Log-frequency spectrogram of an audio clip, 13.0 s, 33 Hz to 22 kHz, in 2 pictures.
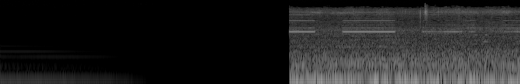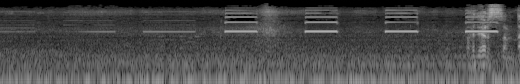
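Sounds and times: car engine and tyre rumble: 3.6s - 13.0s
dashboard warning chime beeping: 3.6s - 13.0s
car whooshing past: 9.4s - 10.3s.

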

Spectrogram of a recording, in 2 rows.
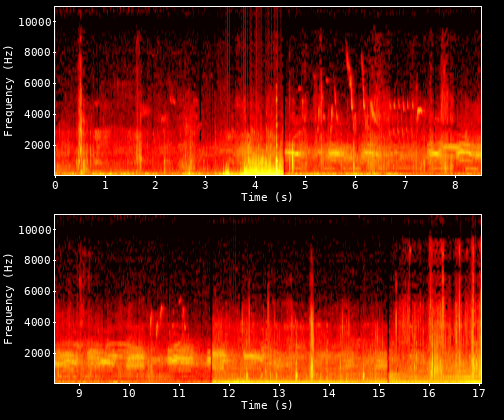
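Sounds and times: birds calling and chirping: 0.0s - 17.0s
steady low rumble: 11.7s - 17.0s.

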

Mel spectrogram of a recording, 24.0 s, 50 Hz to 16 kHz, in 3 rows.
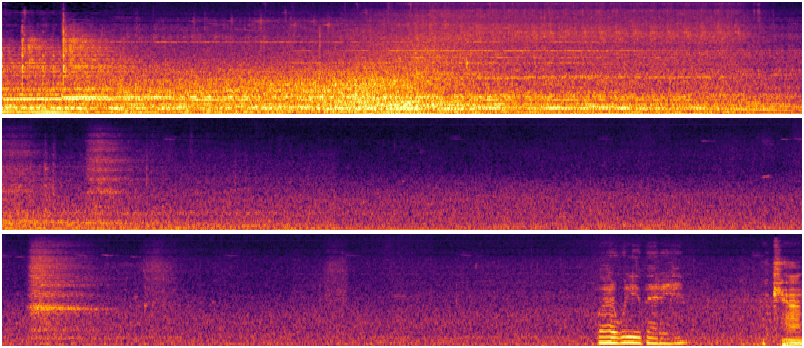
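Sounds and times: car driving past: 0.0s - 15.6s.

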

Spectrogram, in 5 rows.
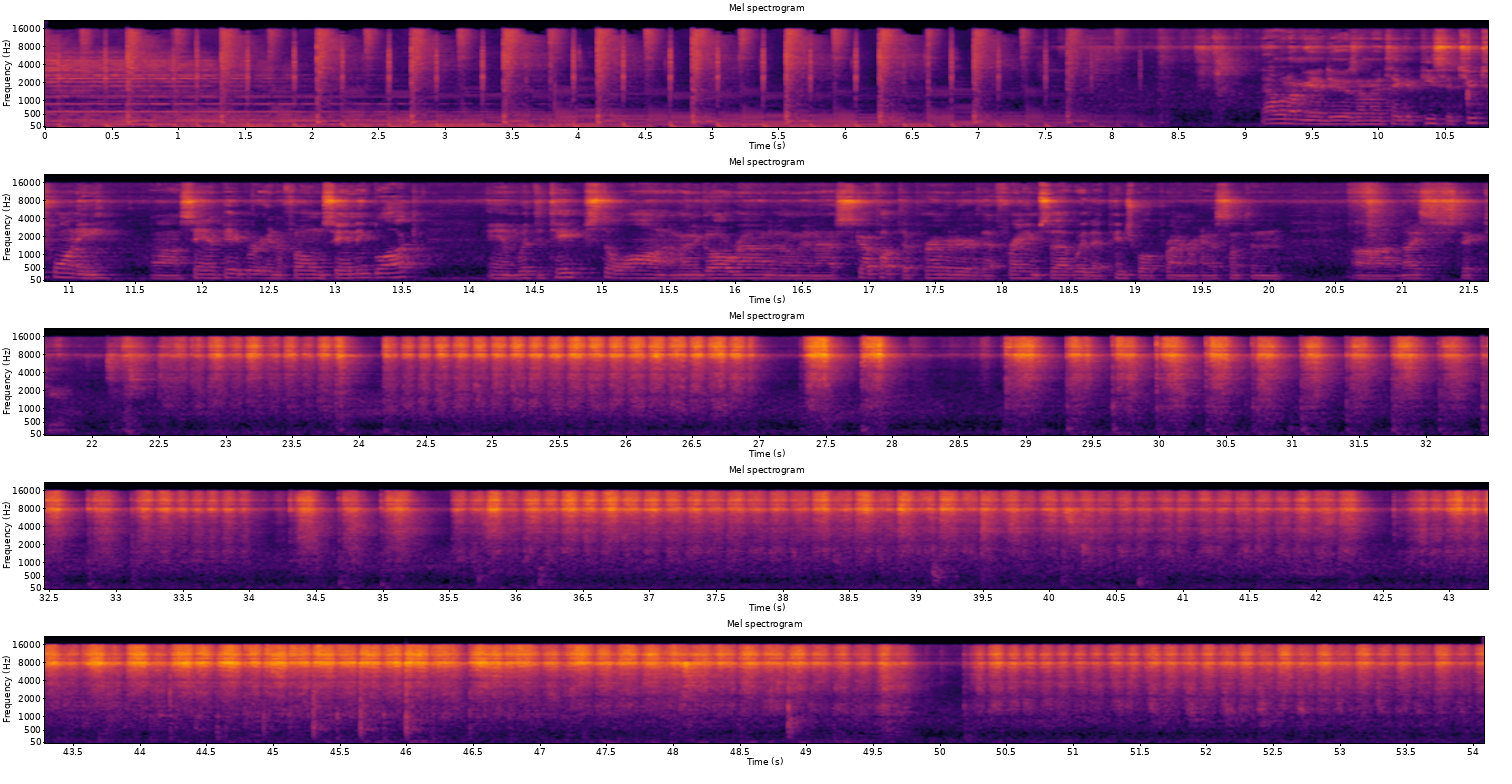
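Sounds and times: sandpaper rubbing on metal: 22.4s - 28.1s, 28.8s - 54.0s.

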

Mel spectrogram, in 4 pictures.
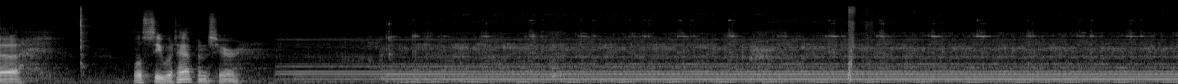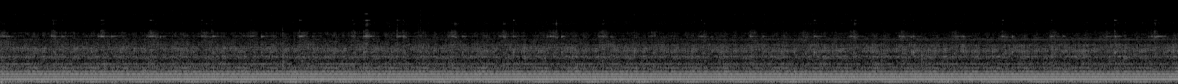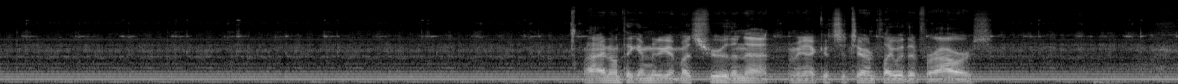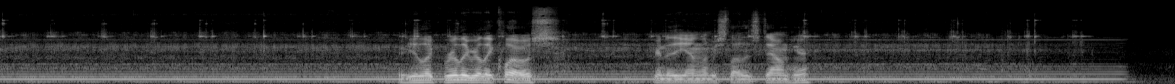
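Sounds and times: click: 0.8s - 1.0s
feed motor humming: 2.7s - 47.0s.

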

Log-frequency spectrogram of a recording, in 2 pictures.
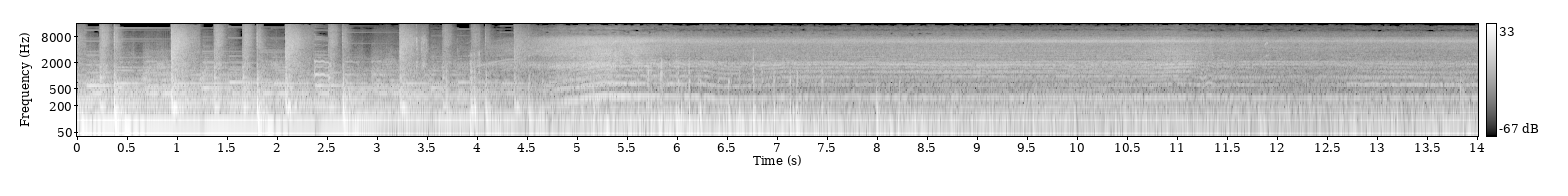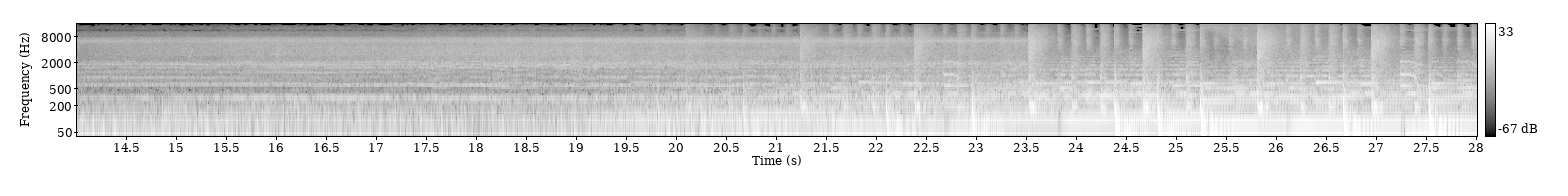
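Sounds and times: drone propellers buzzing: 0.0s - 28.0s.

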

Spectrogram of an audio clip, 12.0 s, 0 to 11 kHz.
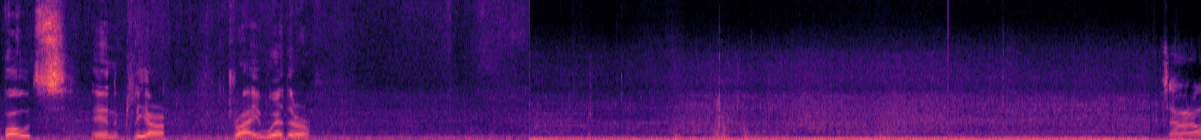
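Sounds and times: boat engine hum: 0.0s - 12.0s
wind on microphone: 6.0s - 11.7s.

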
